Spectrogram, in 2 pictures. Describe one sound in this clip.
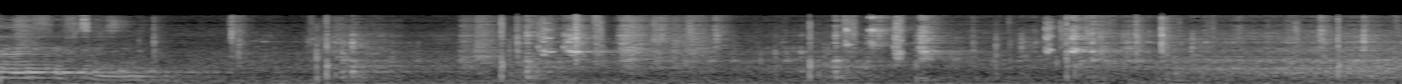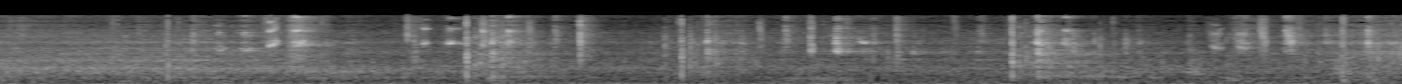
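Tennis balls are struck back and forth with sharp pops.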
